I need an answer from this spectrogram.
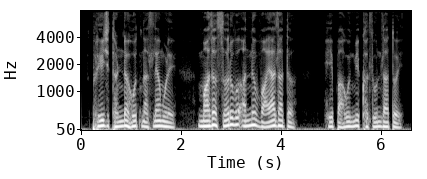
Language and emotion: Marathi, sad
